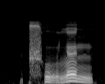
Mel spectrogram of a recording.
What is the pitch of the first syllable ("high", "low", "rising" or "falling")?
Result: low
